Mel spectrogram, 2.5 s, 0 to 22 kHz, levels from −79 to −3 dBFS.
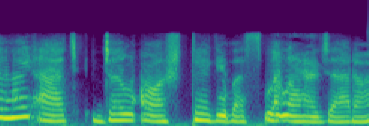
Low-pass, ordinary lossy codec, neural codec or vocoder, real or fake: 7.2 kHz; none; codec, 16 kHz, 1 kbps, FreqCodec, larger model; fake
